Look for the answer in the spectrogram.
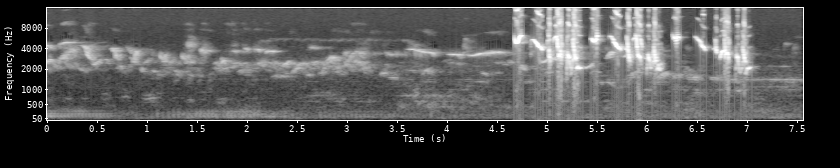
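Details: Lure song of an Oriental magpie-robin, used to excite other magpie-robins into singing: a quiet run of warbled twittering gives way to a loud burst of sharp, sweeping whistles and snapping clicks.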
